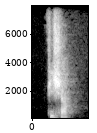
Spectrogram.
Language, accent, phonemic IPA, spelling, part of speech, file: French, France, /fi.ʃa/, ficha, verb, LL-Q150 (fra)-ficha.wav
- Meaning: third-person singular past historic of ficher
